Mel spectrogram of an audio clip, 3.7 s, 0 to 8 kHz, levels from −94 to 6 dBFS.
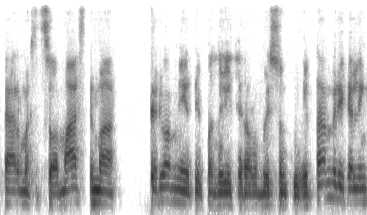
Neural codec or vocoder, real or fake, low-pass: codec, 24 kHz, 6 kbps, HILCodec; fake; 7.2 kHz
